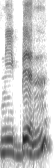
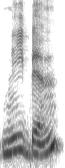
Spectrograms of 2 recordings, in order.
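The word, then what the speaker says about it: niibing: English spelling of the Ojibwe word which is knee bin so it's pronounced knee bin and it's spelled n-i-i-b-i-n-g so I thought okay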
